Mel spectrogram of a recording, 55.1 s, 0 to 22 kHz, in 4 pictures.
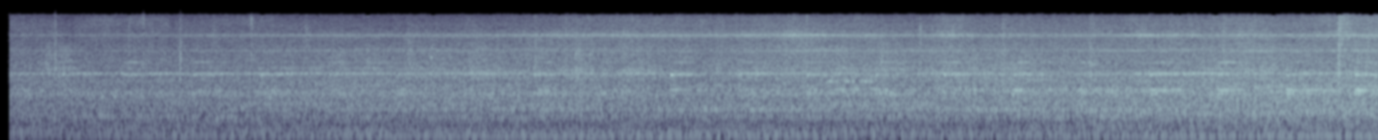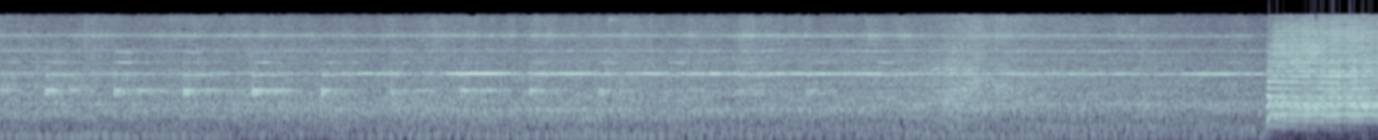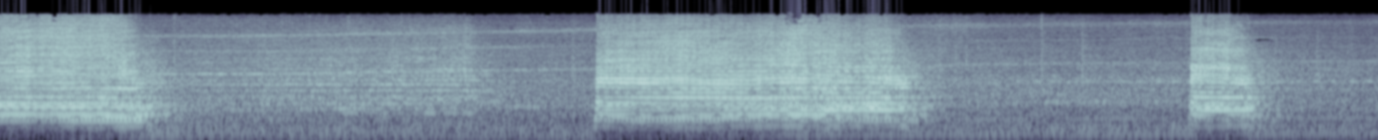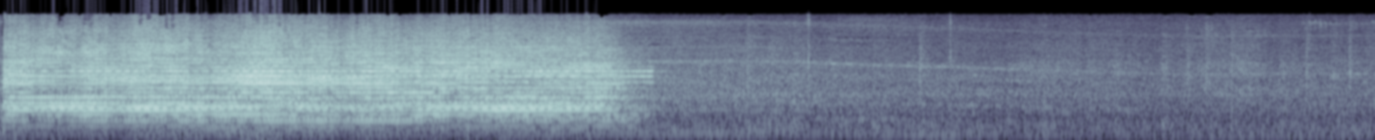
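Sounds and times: diesel locomotive engines rumbling: 0:00.1 - 0:55.0
locomotive horn blast: 0:26.4 - 0:29.5, 0:30.2 - 0:32.5, 0:33.5 - 0:37.0, 0:39.4 - 0:40.5, 0:41.4 - 0:48.0.

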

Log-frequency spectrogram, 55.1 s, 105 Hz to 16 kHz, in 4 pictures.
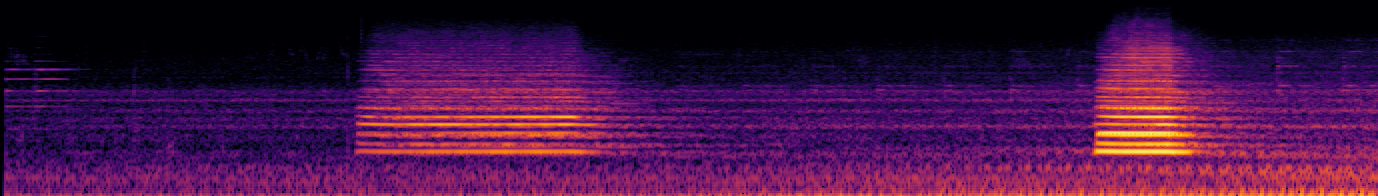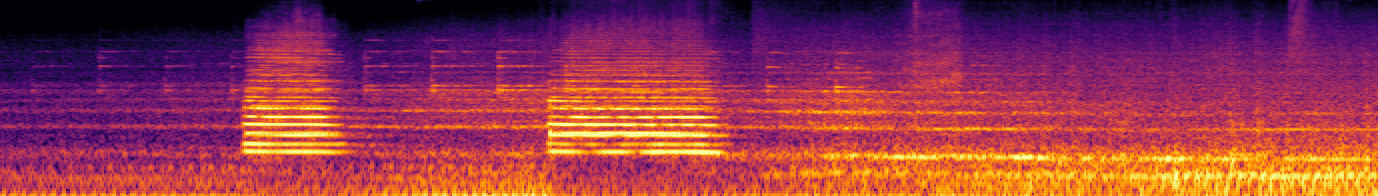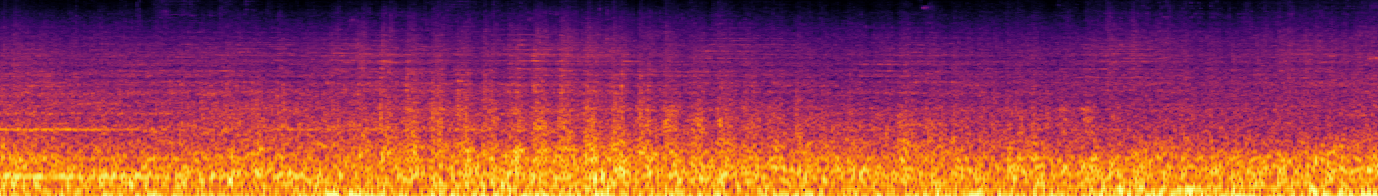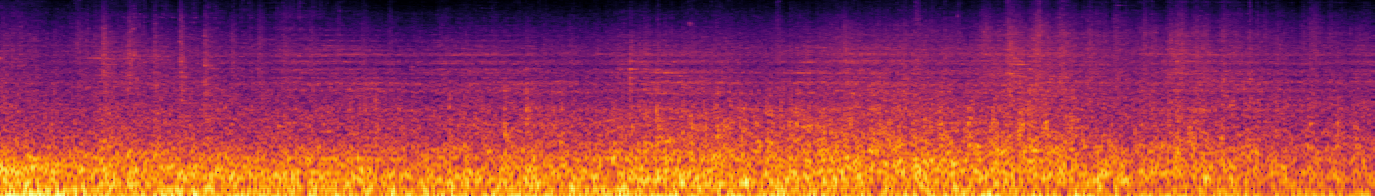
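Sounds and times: diesel locomotives rumbling: 0:00.1 - 0:55.0
locomotive air horn blasts: 0:03.6 - 0:06.7, 0:11.0 - 0:12.5, 0:16.2 - 0:29.1
steel wheels clattering over rails: 0:28.9 - 0:55.0.

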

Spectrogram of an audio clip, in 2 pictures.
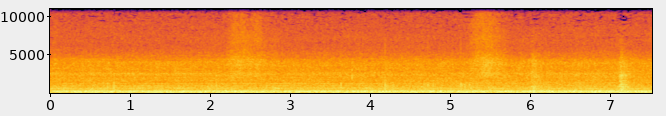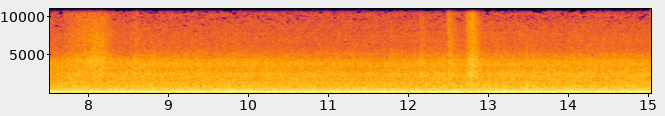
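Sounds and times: machinery humming and hissing: 0:00.0 - 0:15.0.

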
